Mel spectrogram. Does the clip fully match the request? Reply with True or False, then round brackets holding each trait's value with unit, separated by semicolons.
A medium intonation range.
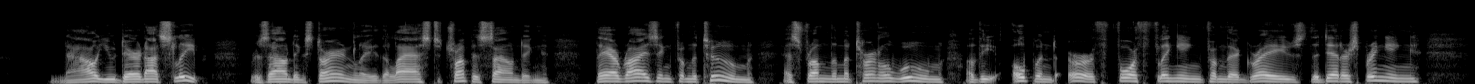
True (3.9 semitones)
